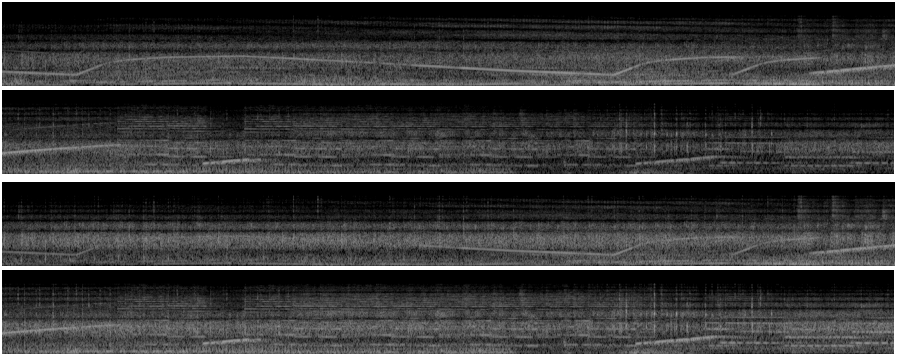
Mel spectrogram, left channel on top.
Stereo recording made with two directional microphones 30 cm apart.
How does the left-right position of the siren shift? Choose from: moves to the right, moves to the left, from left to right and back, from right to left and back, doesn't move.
moves to the right.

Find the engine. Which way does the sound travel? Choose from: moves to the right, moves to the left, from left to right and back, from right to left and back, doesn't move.
moves to the right.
